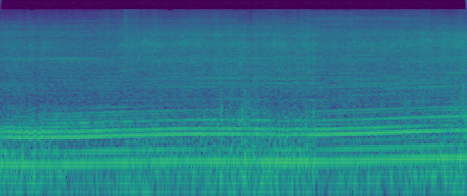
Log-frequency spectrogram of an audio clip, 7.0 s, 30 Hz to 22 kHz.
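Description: A CF Moto 450 SR motorcycle is ridden at a steady speed, its engine droning loud and continuous with a rising pitch, mixed with wind rush and no talk.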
